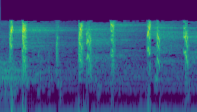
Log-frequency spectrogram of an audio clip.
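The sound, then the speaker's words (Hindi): A voice mimics a sparrow's chirping, one of a series of animal and bird sound imitations, with short, sharp, high-pitched chirps, some in quick pairs, spaced irregularly with no other sound. “एक वंडरफुल आवाज लास्ट में निकालेंगे तो पहचानेंगे आप, लेकिन कुछ इंस्ट्रूमेंट के आवाज, कुछ पशुओं के और कुछ पंछियों के आवाज आपके सामने प्रस्तुत करेंगे, जैसे चिड़िया।”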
